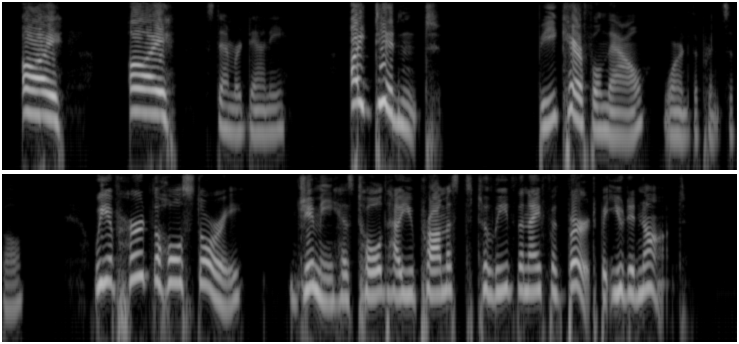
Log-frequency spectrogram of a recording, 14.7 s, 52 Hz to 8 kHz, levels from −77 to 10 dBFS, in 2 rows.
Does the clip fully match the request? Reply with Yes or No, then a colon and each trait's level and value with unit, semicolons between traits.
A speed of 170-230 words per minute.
No: average, 145 wpm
